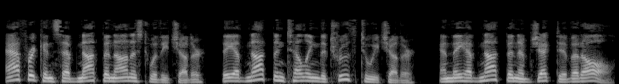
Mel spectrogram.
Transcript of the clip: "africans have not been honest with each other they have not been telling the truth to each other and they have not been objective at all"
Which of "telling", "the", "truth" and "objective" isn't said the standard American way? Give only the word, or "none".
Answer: none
